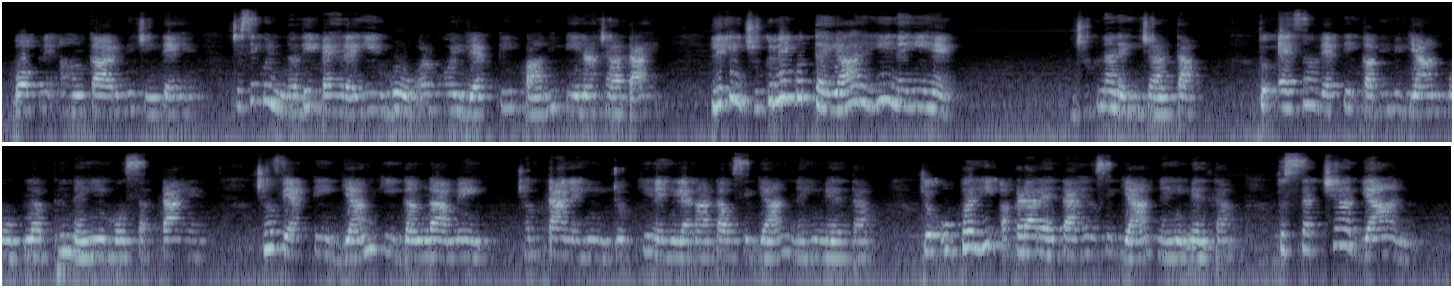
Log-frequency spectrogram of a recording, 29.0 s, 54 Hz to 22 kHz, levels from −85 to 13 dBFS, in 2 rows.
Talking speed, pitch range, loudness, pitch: 145 wpm, 195-235 Hz, -22 LUFS, 205 Hz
